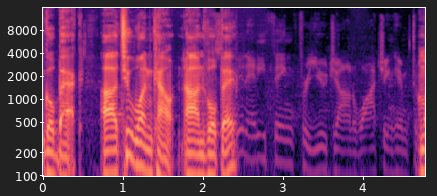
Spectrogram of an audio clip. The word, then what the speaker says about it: Volpe: All right, I was saying it right. I was saying Volpe right.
